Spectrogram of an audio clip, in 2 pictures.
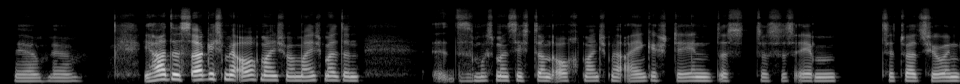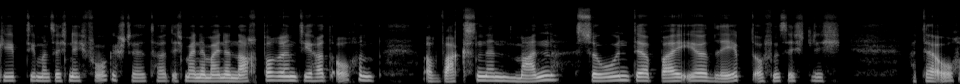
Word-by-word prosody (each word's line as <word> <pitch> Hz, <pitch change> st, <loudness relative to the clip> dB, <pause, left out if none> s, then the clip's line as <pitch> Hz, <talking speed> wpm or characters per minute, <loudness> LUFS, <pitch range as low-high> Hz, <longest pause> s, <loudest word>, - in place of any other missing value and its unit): Ja, 155 Hz, 0 st, -4 dB
ja. 160 Hz, 0 st, -7 dB, 0.7 s
Ja, 225 Hz, +2 st, +9 dB
das 230 Hz, -2 st, +8 dB
sage 220 Hz, +4 st, +10 dB
ich 245 Hz, -, -2 dB
mir 220 Hz, -2 st, +6 dB
auch 215 Hz, +3 st, +4 dB
manchmal. 200 Hz, -3 st, +2 dB
Manchmal 190 Hz, +1 st, +1 dB
dann 180 Hz, -1 st, 0 dB, 0.7 s
äh, 445 Hz, -1 st, -11 dB
das 160 Hz, -1 st, -10 dB
muss 180 Hz, +2 st, -6 dB
man 185 Hz, -1 st, +2 dB
sich 180 Hz, -1 st, -3 dB
dann 175 Hz, -1 st, +1 dB
auch 175 Hz, +3 st, -2 dB
manchmal 175 Hz, -1 st, -3 dB
eingestehen, 170 Hz, +1 st, -2 dB
dass 170 Hz, +1 st, -7 dB
dass 165 Hz, -1 st, -9 dB
es 165 Hz, -, -7 dB
eben 165 Hz, 0 st, -2 dB, 0.4 s
Situationen 170 Hz, 0 st, 0 dB
gibt, 180 Hz, +1 st, -5 dB
die 180 Hz, -, -4 dB
man 170 Hz, -1 st, -2 dB
sich 165 Hz, +1 st, -5 dB
nicht 180 Hz, -1 st, -2 dB
vorgestellt 165 Hz, -7 st, -7 dB
hat. 160 Hz, 0 st, -7 dB
Ich -, -, -8 dB
meine, 160 Hz, -2 st, +1 dB
meine 150 Hz, 0 st, +2 dB
Nachbarin, 185 Hz, +5 st, +1 dB
die 170 Hz, -1 st, -3 dB
hat 170 Hz, +1 st, -3 dB
auch -, -, -4 dB
'n 185 Hz, -3 st, -1 dB, 0.5 s
erwachsenen 175 Hz, +4 st, 0 dB
Mann, 165 Hz, +9 st, 0 dB
Sohn, 180 Hz, +5 st, 0 dB
der 175 Hz, -1 st, +2 dB
bei 165 Hz, -1 st, +1 dB
ihr 175 Hz, -1 st, +1 dB
lebt. 145 Hz, +6 st, -3 dB
Offensichtlich 165 Hz, +1 st, -7 dB, 0.7 s
hat -, -, -19 dB
er -, -, +2 dB
auch -, -, -2 dB
175 Hz, 160 wpm, -25 LUFS, 160-185 Hz, 0.7 s, sage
